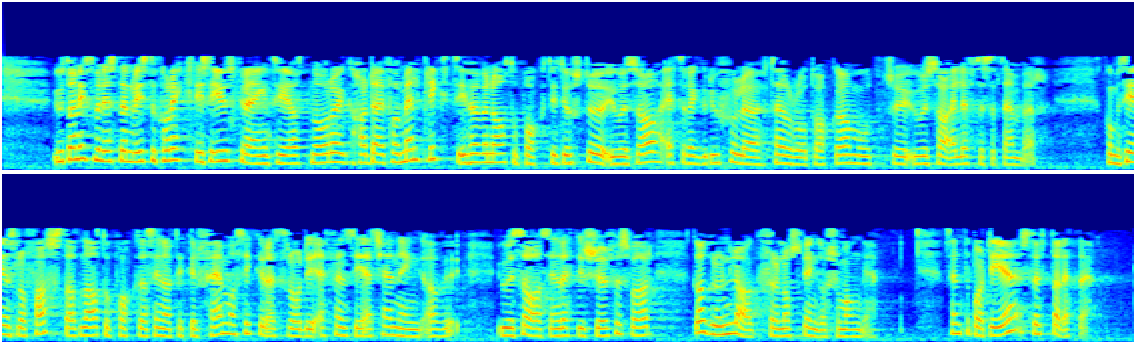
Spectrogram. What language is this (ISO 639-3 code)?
nno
